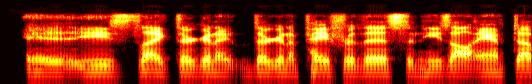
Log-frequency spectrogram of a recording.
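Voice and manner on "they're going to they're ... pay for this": ordinary delivery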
